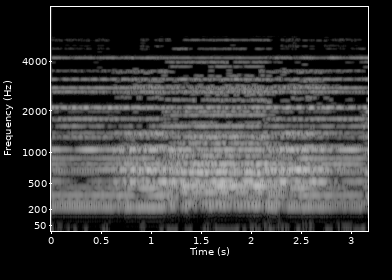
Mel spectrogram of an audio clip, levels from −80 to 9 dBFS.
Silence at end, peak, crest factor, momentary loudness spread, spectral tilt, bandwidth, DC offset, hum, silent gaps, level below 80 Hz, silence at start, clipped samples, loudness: 0 s; -6 dBFS; 14 dB; 7 LU; -8 dB/octave; 5.6 kHz; under 0.1%; none; none; -70 dBFS; 0 s; under 0.1%; -19 LUFS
